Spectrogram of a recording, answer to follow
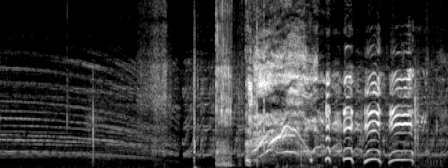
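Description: A held steady tone that sags slightly in pitch, then a click, then a person's voice making goofy, nonsense character noises, the pitch swooping up and down several times a second.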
